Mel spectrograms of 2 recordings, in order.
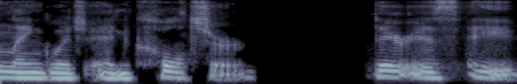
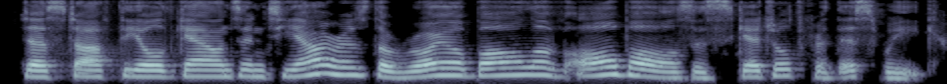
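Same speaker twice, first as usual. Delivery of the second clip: newsreel read; 5 dB louder than usual. Acted. Host reading the prince article aloud, newsreel announcer style. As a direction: announce the story like a vintage newsreel.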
